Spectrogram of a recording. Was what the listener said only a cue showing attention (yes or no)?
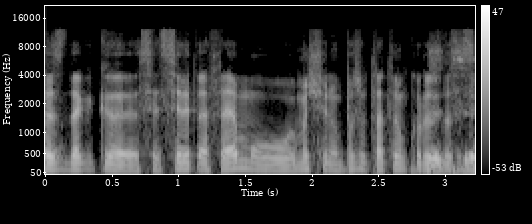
no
